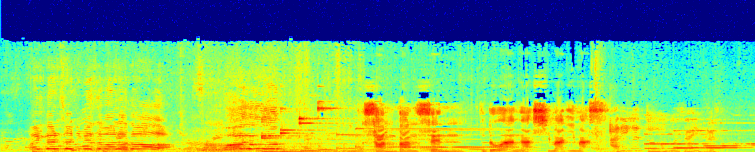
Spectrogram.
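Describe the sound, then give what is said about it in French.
Overlapping voices chatter continuously in a cramped, busy tiny eatery in a Tokyo alley lit by red lanterns, where Japanese people in suits squeeze in to eat meat skewers and ramen and drink beer; a lively babble with no single speaker standing out, while a faint melodic tone threads through the background. “Les Japonais viennent en costume se serrer dans des échoppes pas plus grandes qu'un mouchoir de poche.”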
